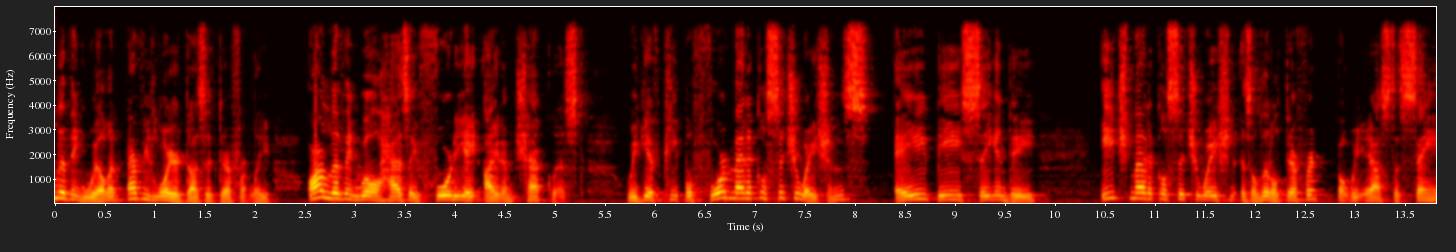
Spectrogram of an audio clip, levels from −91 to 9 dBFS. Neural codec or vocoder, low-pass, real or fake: codec, 16 kHz, 16 kbps, FreqCodec, larger model; 7.2 kHz; fake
